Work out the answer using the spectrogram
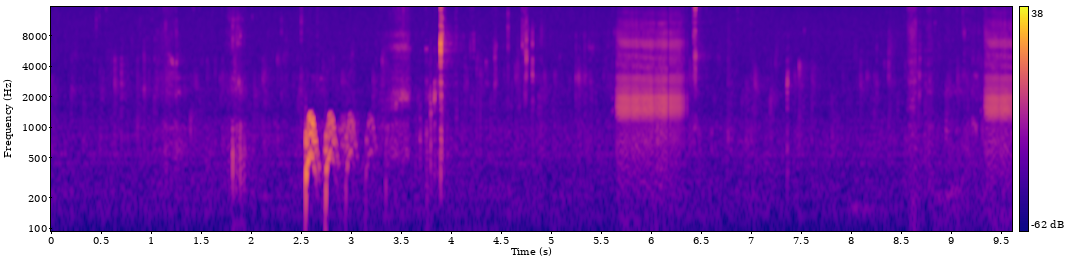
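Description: Chewing and biting on a piece of tough, springy braised lamb skin that has not softened after two hours of stewing. There are a few short squeaky sounds about two and a half seconds in, and two short hissing bursts, the loudest sounds here, around six and nine seconds.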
